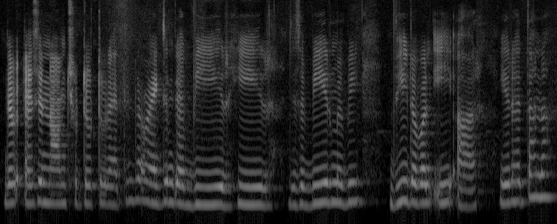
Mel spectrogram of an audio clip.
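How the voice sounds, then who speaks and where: A woman teacher giving a spelling lesson, slowly spelling names out letter by letter. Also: medium pitch, fairly even intonation, a little mellow.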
